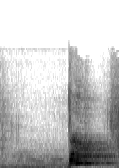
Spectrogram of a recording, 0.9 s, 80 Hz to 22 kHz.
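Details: Ten-week-old female dachsador puppy (Labrador–dachshund cross) barking at her own reflection in glass, December 2008; one short, sharp, high-pitched yap after a quiet moment.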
